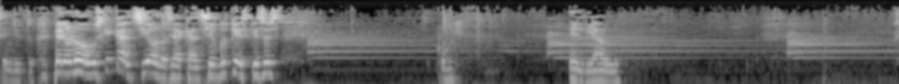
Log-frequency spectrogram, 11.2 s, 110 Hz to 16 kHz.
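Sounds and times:
speech: 0.0 - 3.8, 5.5 - 5.8, 7.1 - 7.9
phone app notification bell chime: 3.8 - 11.2.

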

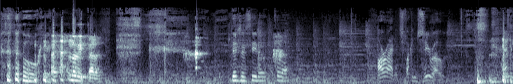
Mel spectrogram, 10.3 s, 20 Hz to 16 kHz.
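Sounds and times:
laughter: 0.0 - 2.0, 3.0 - 4.2, 9.5 - 10.2
speech: 0.1 - 2.2, 4.6 - 5.9, 7.5 - 9.0, 9.8 - 10.2
dog barking and yipping: 3.8 - 4.2.

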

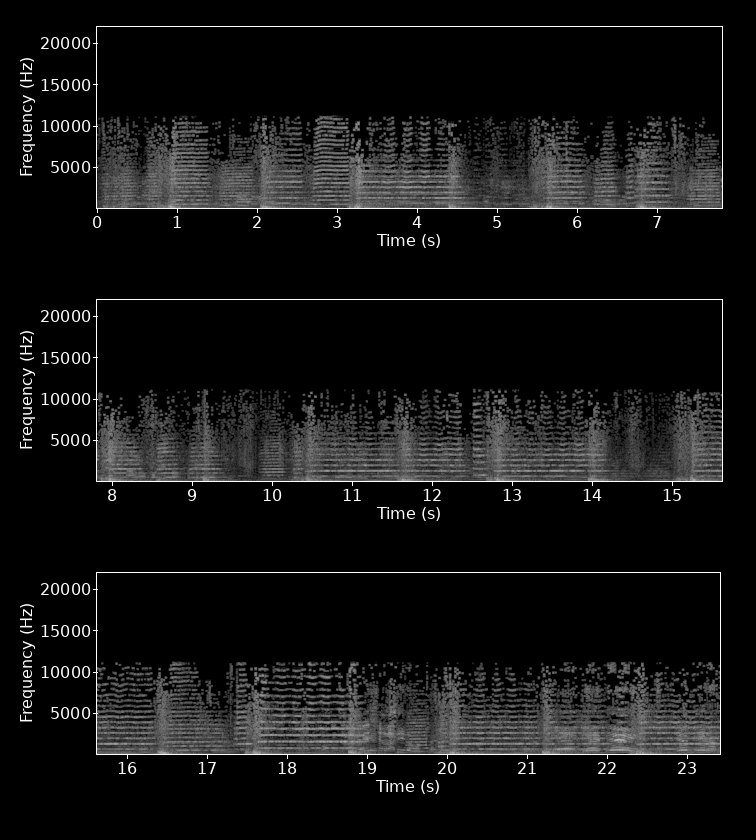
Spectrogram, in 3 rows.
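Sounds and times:
procession band playing a slow brass march in Jerez: 0.0 - 23.4
steady heavy procession drum beat: 0.1 - 23.4.

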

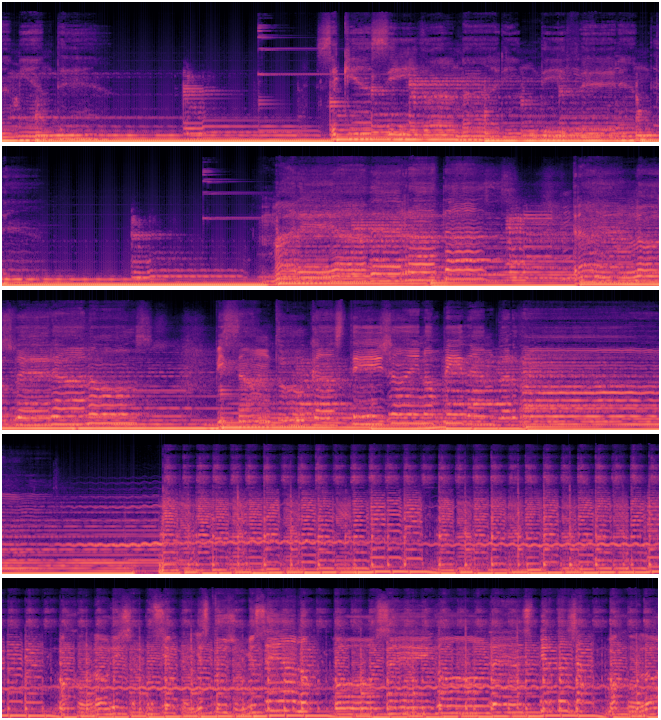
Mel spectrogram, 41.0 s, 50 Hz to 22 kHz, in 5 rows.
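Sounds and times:
effected guitars in a rock song: 0.0 - 41.0
heavy bass line in a rock song: 0.0 - 41.0
percussion like small Christmas bells: 3.2 - 4.4, 10.7 - 12.4, 27.4 - 41.0
driving drums in a rock song: 26.7 - 41.0.

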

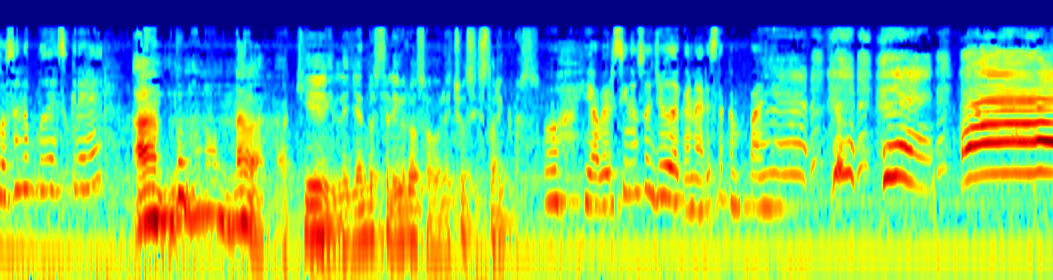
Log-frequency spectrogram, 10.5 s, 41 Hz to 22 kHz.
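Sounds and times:
speech: 0.0 - 10.5
baby crying aboard an old airplane: 7.6 - 10.5.

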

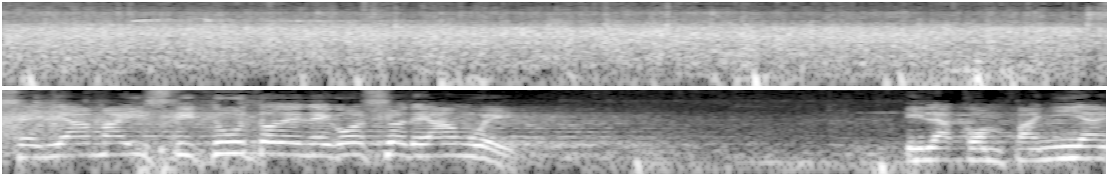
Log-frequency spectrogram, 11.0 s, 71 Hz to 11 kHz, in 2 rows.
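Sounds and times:
large audience applauding: 0.0 - 6.5
speech: 5.6 - 8.3, 10.0 - 11.0.

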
